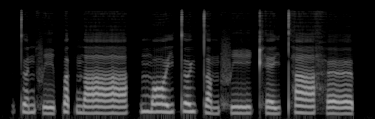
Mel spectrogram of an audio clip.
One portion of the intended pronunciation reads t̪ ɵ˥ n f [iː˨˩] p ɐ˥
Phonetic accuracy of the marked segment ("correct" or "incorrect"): correct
